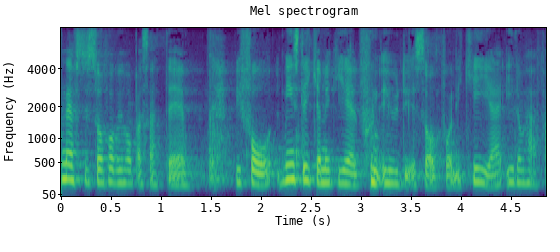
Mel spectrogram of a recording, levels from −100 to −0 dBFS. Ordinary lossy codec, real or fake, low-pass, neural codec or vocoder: none; real; none; none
